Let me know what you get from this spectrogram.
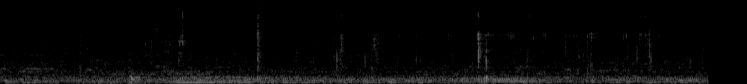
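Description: Faint chewing and mouth sounds of someone eating fried tofu and rice by hand, with a few small clicks. The sound cuts off abruptly to silence just before the end.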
